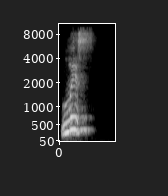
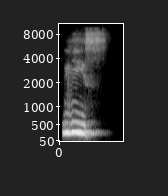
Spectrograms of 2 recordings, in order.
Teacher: ми скажемо лис це буде ось такий звуковий аналіз тому що л - це буде твердий приголосний звук а Якщо скажемо ліс то л м'який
